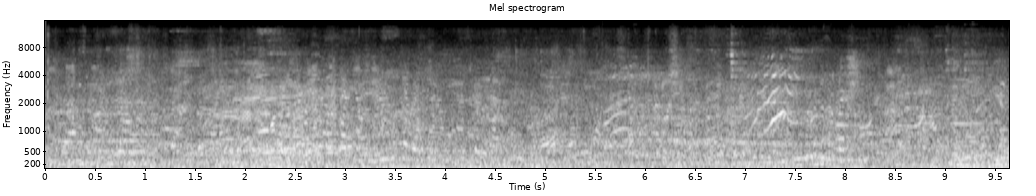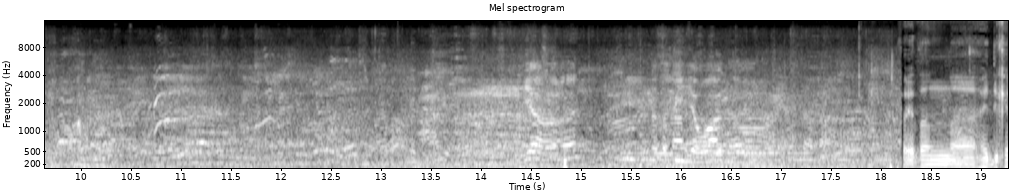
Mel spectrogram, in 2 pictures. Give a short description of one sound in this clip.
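People chatter nearby outdoors.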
